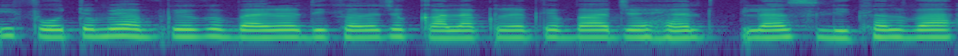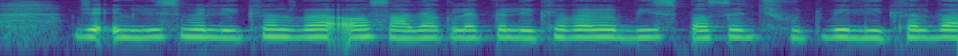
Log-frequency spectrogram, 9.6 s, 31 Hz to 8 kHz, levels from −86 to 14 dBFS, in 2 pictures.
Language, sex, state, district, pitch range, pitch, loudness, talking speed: Bhojpuri, female, Uttar Pradesh, Ghazipur, 200-210 Hz, 205 Hz, -16 LUFS, 205 wpm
